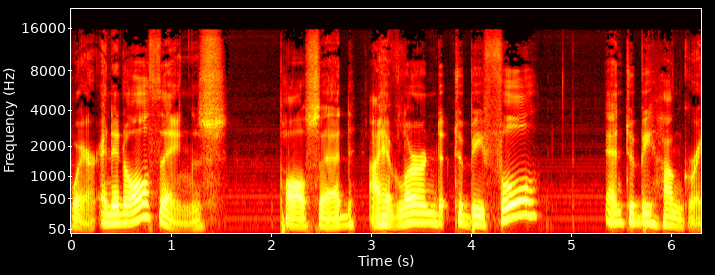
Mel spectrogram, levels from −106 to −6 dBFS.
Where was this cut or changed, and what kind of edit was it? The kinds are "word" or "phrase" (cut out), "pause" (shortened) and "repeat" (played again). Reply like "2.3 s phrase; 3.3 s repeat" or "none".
2.9 s pause; 3.8 s word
